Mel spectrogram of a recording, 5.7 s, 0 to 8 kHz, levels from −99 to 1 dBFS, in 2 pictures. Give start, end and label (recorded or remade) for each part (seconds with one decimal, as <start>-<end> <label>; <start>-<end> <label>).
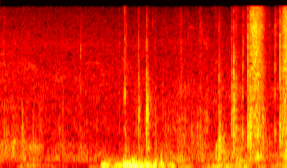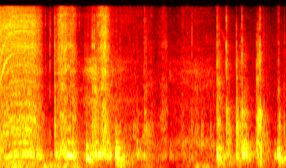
0.0-3.8 recorded; 3.8-4.7 remade; 4.7-5.7 recorded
